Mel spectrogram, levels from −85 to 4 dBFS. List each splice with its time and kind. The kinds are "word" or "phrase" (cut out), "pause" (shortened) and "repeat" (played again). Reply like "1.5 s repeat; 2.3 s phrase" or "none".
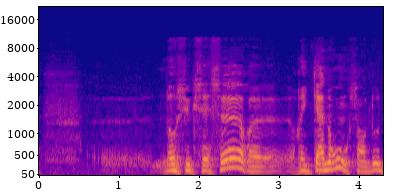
none

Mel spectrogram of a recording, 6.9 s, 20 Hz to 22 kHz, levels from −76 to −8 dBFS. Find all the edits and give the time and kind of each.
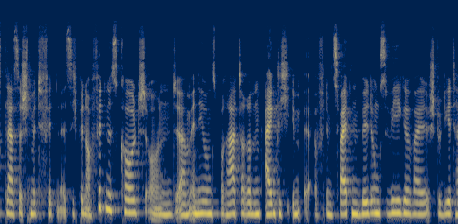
none

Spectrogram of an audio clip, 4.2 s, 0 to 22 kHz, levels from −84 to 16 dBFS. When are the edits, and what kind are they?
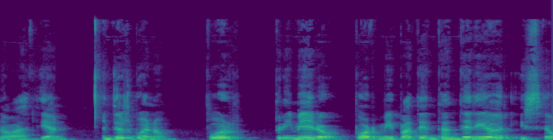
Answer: none

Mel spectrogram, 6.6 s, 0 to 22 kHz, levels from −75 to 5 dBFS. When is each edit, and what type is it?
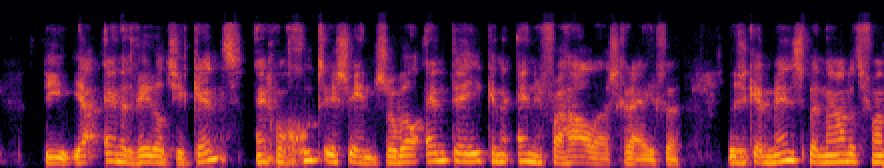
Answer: none

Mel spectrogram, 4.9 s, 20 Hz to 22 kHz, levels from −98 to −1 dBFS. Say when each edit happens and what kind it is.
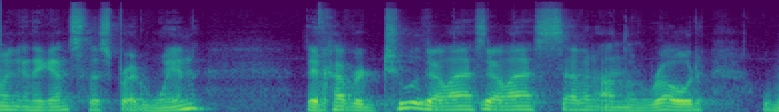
2.0 s word; 3.0 s repeat

